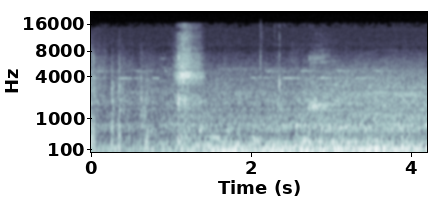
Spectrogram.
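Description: A car engine hums as it drives slowly past.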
